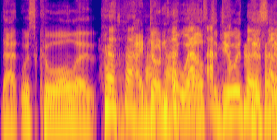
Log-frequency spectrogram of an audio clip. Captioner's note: laughing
